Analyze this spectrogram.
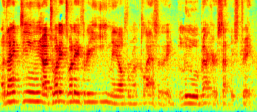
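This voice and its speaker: With an American accent, the speaker talks at a moderate pace amid audible room echo and noticeable background noise. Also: man. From US South. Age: 80s+. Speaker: author. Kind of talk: reading aloud.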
